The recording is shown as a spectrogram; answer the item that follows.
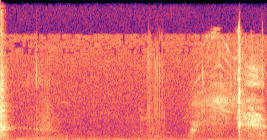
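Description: Quiet background hiss in a pause between spoken sentences, with a faint breath from the speaker near the end before speech resumes.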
